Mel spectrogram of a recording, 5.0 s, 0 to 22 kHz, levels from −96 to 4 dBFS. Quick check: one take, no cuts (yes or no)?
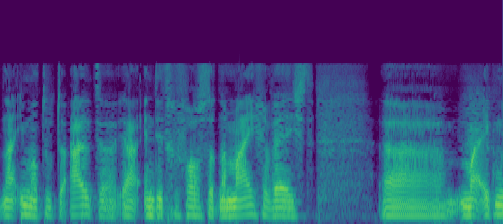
yes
